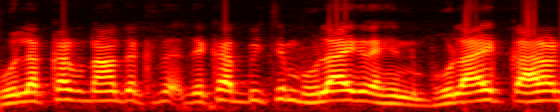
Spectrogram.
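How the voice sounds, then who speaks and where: This man's pitch is high. He talks at a moderate pace. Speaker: comedy video maker. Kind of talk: casual talk to camera.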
